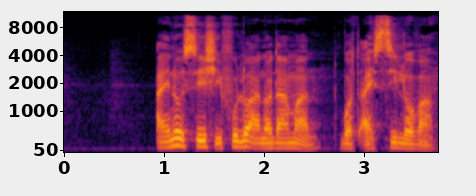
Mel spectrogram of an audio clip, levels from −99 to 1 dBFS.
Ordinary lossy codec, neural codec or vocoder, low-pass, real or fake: MP3, 64 kbps; none; 10.8 kHz; real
